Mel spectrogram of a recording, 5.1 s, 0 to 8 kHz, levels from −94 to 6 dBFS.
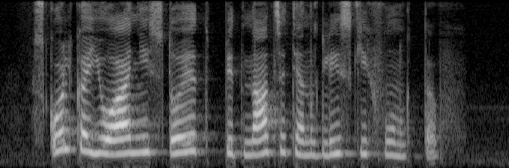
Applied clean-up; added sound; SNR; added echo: none; none; none; none.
